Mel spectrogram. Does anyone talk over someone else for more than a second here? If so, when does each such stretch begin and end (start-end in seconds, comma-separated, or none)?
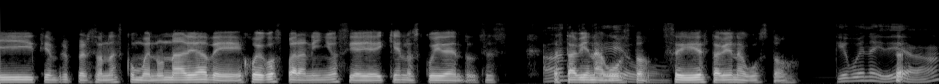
5.5-6.7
